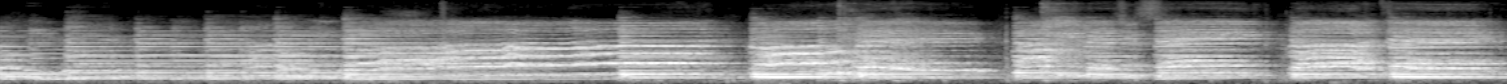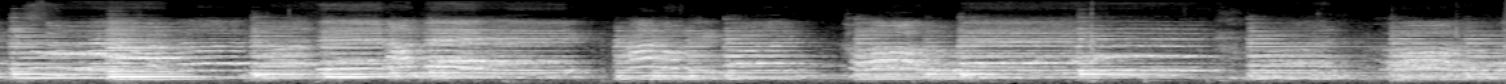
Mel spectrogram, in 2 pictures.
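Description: Girls' choir singing in harmony, with a few girls' voices at a microphone in front of the group. The singing comes in phrases with short breaks between them.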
